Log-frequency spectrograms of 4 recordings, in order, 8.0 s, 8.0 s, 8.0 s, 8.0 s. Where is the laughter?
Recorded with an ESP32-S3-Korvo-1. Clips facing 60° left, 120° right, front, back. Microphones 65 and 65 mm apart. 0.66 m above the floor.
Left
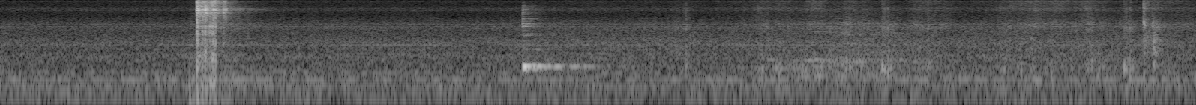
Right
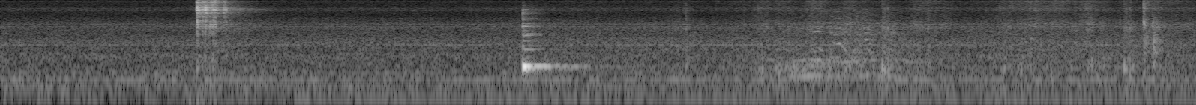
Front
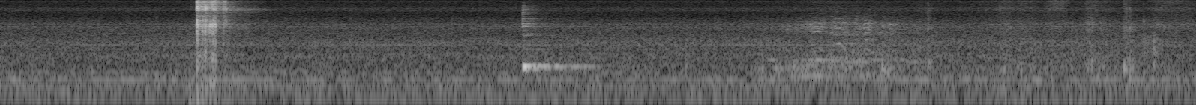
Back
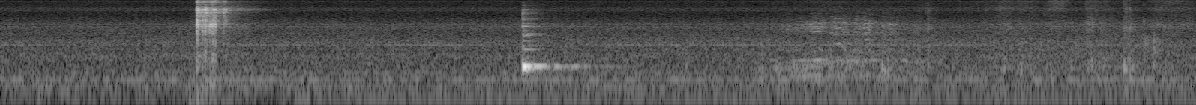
90° right, 6 m.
